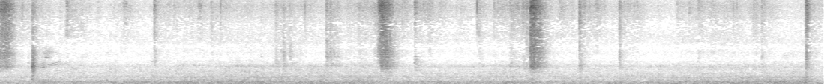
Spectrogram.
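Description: Steady low rumble of airliner cabin noise in cruise flight, the engines and the air rushing past the fuselage, with a few short faint clicks.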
